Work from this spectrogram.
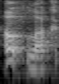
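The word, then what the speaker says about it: HauteLook: um they call it oat look I always call it hook but it's actually pronounced oat look like oatmeal um and I just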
